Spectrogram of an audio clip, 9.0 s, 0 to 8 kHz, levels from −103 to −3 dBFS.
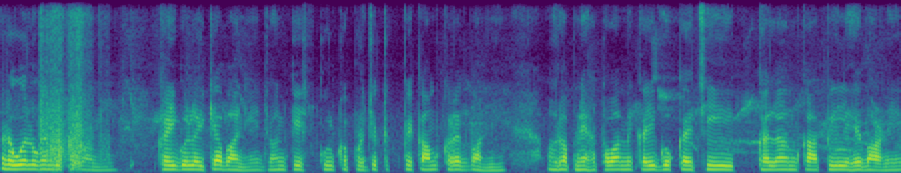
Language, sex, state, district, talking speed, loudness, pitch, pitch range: Bhojpuri, male, Uttar Pradesh, Ghazipur, 195 wpm, -21 LUFS, 180 Hz, 175-190 Hz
